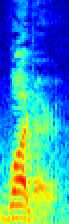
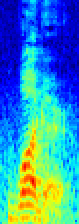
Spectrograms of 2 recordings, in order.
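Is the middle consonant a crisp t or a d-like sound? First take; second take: d-like; d-like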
